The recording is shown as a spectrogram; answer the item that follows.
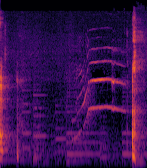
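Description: A cat's single meow about a second in, gliding up in pitch, then held and dipping slightly at the end. A sharp click follows right at the end.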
